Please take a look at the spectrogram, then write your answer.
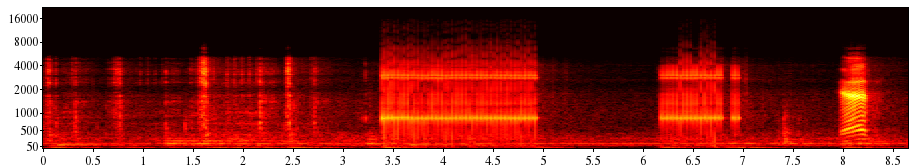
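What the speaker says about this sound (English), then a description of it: "I dialed the Kelsey residence." A telephone rings in a radio drama after a number is dialed, with two long bursts of ringing tone separated by a pause, set over faint background hum and small clicks.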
